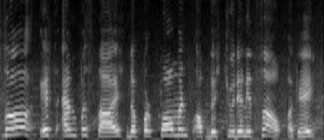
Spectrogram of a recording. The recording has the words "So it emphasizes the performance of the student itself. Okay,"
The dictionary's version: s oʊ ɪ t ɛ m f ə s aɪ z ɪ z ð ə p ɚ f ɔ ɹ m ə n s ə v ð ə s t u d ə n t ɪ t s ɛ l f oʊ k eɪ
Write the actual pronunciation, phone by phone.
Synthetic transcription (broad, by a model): s oʊ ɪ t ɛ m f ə s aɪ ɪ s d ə p ɚ f ɔ ɹ m ə n s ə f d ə s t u d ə n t ɪ t s ɛ l f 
